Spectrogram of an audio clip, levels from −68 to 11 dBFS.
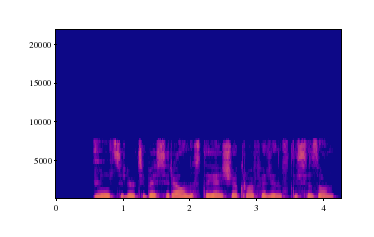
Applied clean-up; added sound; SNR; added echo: neural mask model DeepFilterNet 3.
